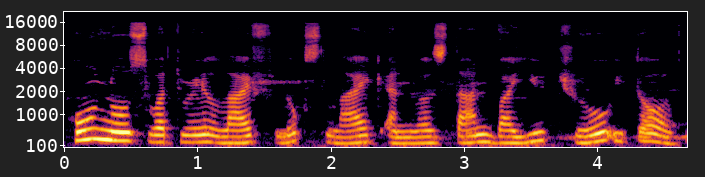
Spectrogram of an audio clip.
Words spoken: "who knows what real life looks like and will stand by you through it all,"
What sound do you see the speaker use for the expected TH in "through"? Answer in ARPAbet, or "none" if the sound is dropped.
T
